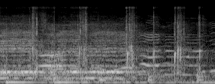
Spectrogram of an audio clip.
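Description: A crowd singing an Ethiopian Orthodox mezmur (hymn) together in chorus, with hand claps keeping a steady beat.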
